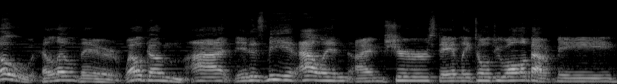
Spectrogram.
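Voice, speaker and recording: Using a put-on character voice, a man speaks at a high pitch and a fairly slow pace with hardly any pauses. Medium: actual play. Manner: polite, formal, speaks of itself by name.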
